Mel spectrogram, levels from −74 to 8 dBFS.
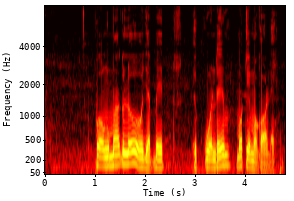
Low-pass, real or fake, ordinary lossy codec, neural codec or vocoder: none; real; none; none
